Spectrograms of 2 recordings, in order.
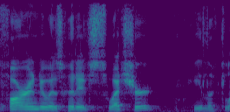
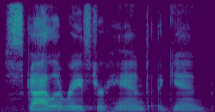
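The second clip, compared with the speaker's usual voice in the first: ordinary delivery, nothing marked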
